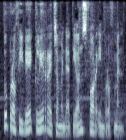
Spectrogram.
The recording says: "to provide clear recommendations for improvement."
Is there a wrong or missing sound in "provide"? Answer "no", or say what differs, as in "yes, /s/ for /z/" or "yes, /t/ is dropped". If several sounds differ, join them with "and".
yes, /f/ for /v/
